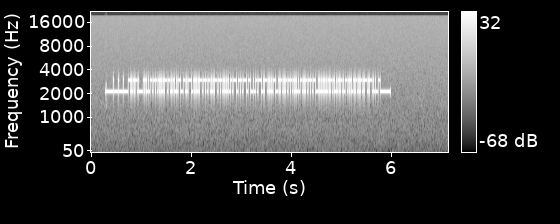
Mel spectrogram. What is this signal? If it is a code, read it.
RTTY (75 baud, 850 Hz shift), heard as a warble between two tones, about 2550 Hz centre. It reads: LA RENCONTRE NE FUT TOUTEFOIS PAS OFFICIALISEE.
